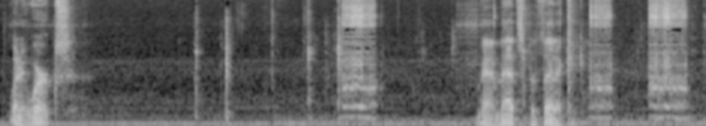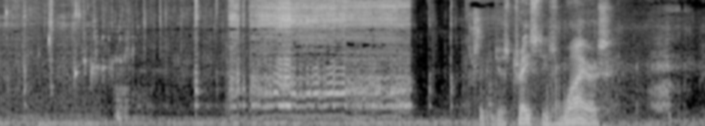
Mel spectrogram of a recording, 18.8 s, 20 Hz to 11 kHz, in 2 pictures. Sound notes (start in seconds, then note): 10.1 weak buzzing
